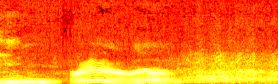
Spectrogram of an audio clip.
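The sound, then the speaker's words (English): A human voice imitates a cat's meow: a falling tone, then a drawn-out wavering cry that rises and dips twice, trailing into soft breathy noise. It is fairly loud, with no other speech. “You know, cats, they're either like meow or woof, woof, woof, woof.”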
